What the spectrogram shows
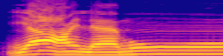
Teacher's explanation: এখানে যদি আমরা থামি তাহলে আমাদের এখানে মধ্যে আরজি হবে, অর্থাৎ 3 আলিফ করিয়া টানতে হবে।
